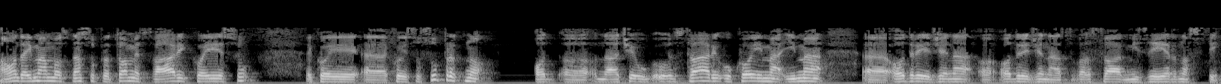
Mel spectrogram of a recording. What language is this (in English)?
Croatian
